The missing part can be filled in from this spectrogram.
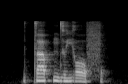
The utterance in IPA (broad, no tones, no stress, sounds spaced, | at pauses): t a p n d ʏ j ɔ f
